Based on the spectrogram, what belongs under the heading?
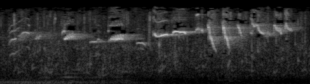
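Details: White-eye (pleci) song from a lure recording meant to agitate other pleci into singing: a rapid, high twittering run of short chirps and slurred notes that climbs slightly in pitch, with a faint low rumble in the first second.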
